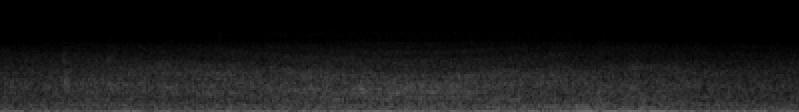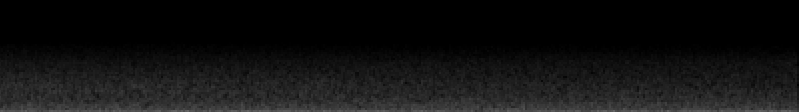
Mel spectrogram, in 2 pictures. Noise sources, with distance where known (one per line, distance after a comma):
background noise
